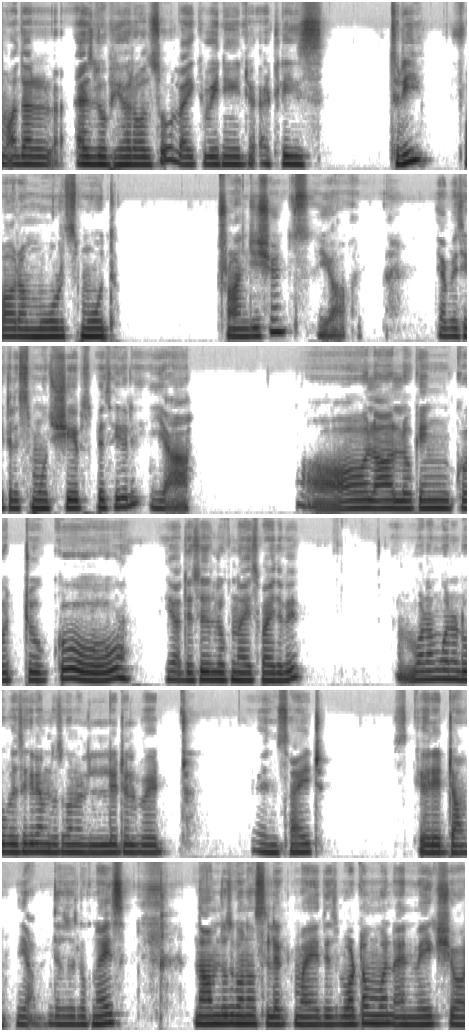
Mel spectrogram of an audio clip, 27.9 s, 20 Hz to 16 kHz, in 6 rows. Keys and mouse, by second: 0.2 click, 0.9 click, 1.9 click, 3.7 click, 4.9 click, 5.6 click, 6.4 s, 8.9 click, 9.7 s, 11.3 click, 11.9 s, 13.7 click, 14.3 s, 17.9 ctrl+z, 18.5 click, 19.2 s, 21.2 click, 21.8 s, 23.2 click, 23.8 shift+middle click, 24.8 shift+middle click, 25.3 click, 26.8-27.8 drag.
